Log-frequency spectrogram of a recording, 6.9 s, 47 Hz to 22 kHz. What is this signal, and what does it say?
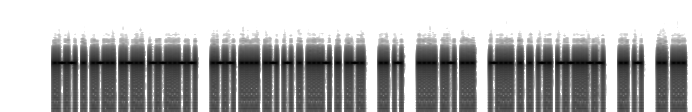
Morse code, heard as a keyed tone, about 50 wpm, 700 Hz. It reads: WELL, WHATEVER IT HAS BEEN, IT IS
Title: Sentences from Top 1100 Words 50wpm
